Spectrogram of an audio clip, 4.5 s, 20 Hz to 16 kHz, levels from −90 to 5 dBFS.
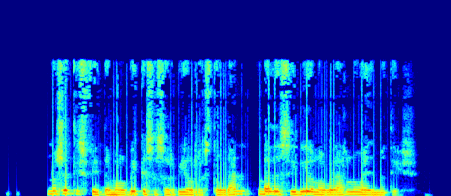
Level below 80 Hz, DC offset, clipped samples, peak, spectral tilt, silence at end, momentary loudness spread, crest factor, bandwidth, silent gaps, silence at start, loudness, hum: -50 dBFS; under 0.1%; under 0.1%; -6 dBFS; -5.5 dB/octave; 0.4 s; 10 LU; 16 dB; 11.5 kHz; none; 0.5 s; -22 LUFS; none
